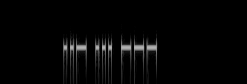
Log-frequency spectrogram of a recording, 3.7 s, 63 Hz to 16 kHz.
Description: Morse code, heard as a keyed tone, about 25 wpm, 700 Hz. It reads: USO
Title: USA Call Sign Postfixes - 3 Letters 25wpm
